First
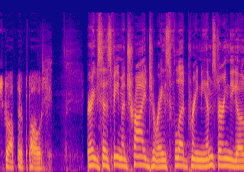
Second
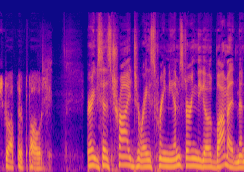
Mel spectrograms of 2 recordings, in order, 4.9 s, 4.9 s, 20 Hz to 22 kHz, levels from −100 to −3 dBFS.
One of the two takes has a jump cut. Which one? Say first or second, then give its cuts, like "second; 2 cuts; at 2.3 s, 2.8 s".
second; 2 cuts; at 2.2 s, 3.1 s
